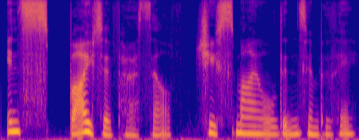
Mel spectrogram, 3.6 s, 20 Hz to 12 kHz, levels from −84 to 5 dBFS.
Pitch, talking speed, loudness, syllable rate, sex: 180 Hz, 135 wpm, -20 LUFS, 4.0 syllables/s, female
